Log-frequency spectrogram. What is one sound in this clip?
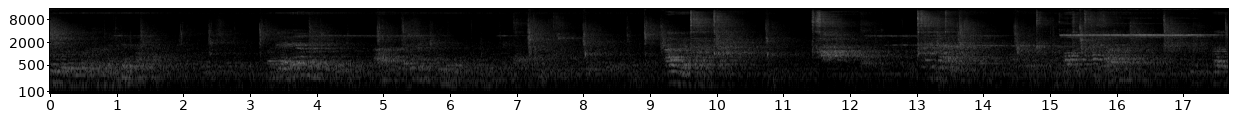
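Fencing blades clash and click.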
